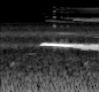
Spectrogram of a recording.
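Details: A captive-context female black-throated laughingthrush 'ro' call, meant to excite caged males: a single clear whistle that starts after a pause and slides slightly downward as it fades.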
